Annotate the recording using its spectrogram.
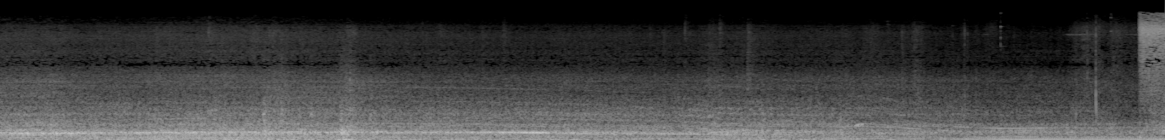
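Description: A tram's motor hums, its pitch slowly falling as it slows.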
